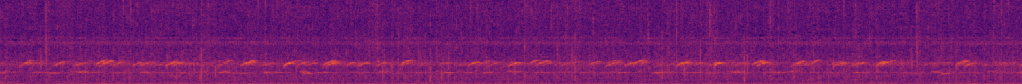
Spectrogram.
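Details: Chorus of coqui frogs in a tropical rain shower, Big Island, Hawaii; crisp upward-sliding high notes each led by a lower note, repeating rapidly from several callers while rain patters and drips steadily.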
